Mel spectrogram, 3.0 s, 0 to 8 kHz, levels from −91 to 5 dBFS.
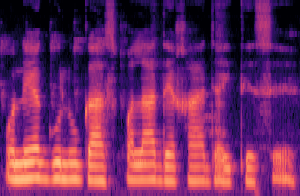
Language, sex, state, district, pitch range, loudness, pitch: Bengali, female, Assam, Hailakandi, 165-185 Hz, -16 LUFS, 175 Hz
